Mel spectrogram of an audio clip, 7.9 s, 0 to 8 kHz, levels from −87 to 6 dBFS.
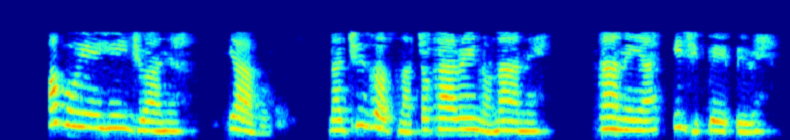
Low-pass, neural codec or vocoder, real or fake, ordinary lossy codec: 7.2 kHz; none; real; AAC, 16 kbps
